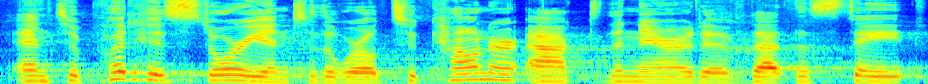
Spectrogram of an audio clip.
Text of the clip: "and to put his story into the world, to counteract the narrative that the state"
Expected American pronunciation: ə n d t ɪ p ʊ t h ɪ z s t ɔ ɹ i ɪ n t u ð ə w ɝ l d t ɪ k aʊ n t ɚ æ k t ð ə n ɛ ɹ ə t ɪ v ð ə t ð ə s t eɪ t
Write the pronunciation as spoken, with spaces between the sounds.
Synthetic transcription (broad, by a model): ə n t ɪ p ʊ t h ɪ z s t ɔ ɹ i ɪ n t u ð ə w ɝ l d t ɪ k aʊ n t ɚ æ k t ð ə n ɛ ɹ ə t ɪ v ð ə t ð ə s t eɪ t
